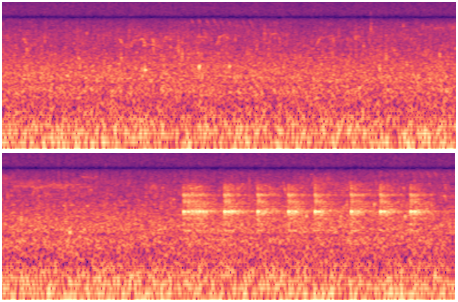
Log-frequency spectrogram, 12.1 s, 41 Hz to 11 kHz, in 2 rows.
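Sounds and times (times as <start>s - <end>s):
steady rush of flowing water in a forest a year after logging: 0.0s - 12.1s
bird-like call in short bursts: 8.5s - 12.1s.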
